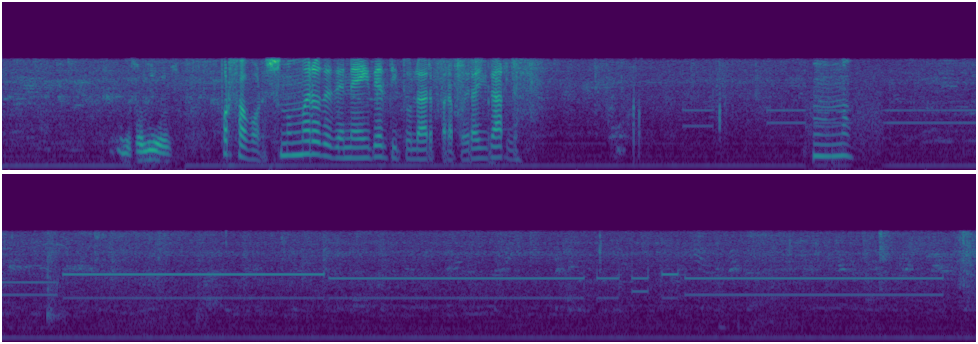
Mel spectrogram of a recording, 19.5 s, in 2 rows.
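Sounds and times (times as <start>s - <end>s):
speech: 1.2s - 5.4s
telephone keypad tones over a hissy phone line: 6.8s - 8.2s, 8.8s - 19.3s
phone line hiss: 6.8s - 19.4s.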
